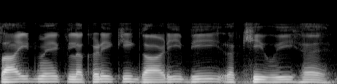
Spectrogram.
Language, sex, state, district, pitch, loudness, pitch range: Hindi, male, Gujarat, Valsad, 115 Hz, -17 LUFS, 110-125 Hz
